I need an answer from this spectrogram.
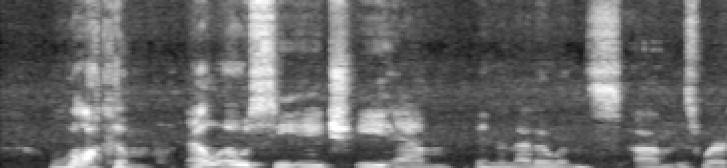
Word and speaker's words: Lochem: where he was killed, and make sure I pronounce it correctly. Lochem, Lochem, in the Netherlands is where he was killed.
